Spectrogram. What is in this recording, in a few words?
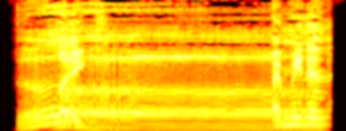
drawn out eugh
